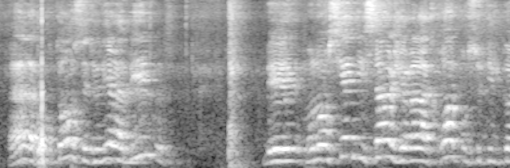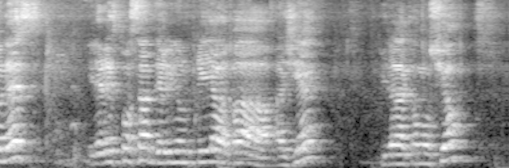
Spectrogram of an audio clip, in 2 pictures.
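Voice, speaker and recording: A man with a high pitch and lively intonation, long, frequent pauses, audible room echo and noticeable background noise. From French Traveller community. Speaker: lay preacher. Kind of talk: sermon. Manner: fast.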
